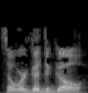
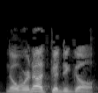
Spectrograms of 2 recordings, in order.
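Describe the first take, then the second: First: Breezy, complacent conclusion; mock self-assurance. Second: NOT stressed, pitch falling after it; flatly contradict, leaning on "not"; firm rebuttal. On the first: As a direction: voice a self-satisfied excuse, pitch held up. Complacent claim, then refuted. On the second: Real, not acted. Refutes the complacent claim just voiced.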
